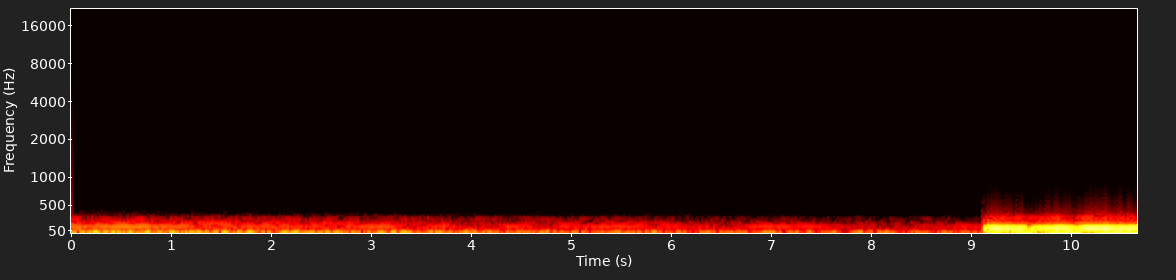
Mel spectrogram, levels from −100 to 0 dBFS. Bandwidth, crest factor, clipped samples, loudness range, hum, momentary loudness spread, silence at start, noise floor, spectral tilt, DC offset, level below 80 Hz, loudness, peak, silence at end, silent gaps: 0.3 kHz; 16 dB; under 0.1%; 30 LU; none; 19 LU; 0.05 s; -55 dBFS; -22 dB/octave; under 0.1%; -38 dBFS; -22 LUFS; -10 dBFS; 0 s; none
